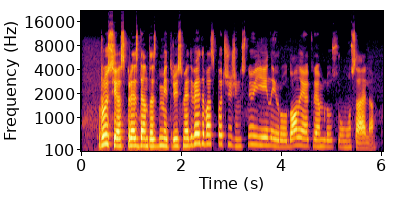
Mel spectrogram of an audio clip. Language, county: Lithuanian, Klaipėda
